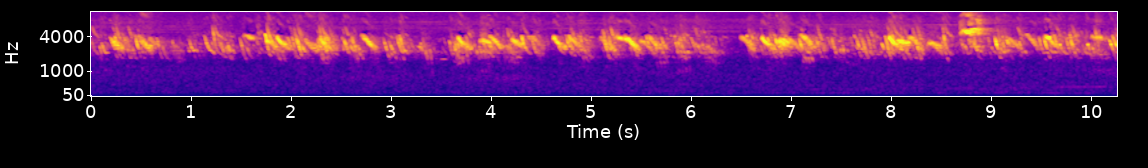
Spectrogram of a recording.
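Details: Purple martin (Progne subis) colony at gourds and houses in South Florida, 2014: many birds chatter nonstop, overlapping in fast, liquid, gurgling chirps and creaky notes, with only brief lulls.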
